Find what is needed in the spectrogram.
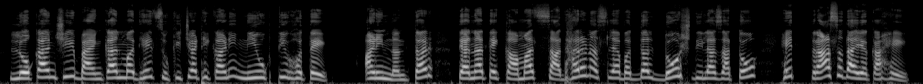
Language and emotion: Marathi, angry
